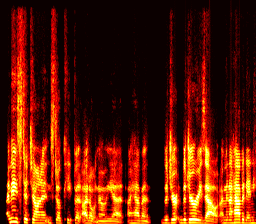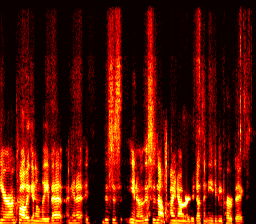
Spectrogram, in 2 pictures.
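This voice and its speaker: Speaking at a fairly quick pace, a woman has a medium pitch, ordinary pitch variation, and a plain, everyday voice. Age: 60s. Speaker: crafter, art journaler. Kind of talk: casual chat. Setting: live video stream.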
